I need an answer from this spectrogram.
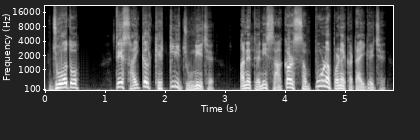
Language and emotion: Gujarati, disgusted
